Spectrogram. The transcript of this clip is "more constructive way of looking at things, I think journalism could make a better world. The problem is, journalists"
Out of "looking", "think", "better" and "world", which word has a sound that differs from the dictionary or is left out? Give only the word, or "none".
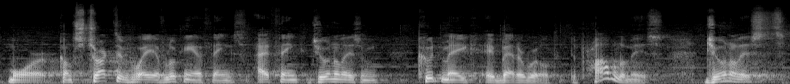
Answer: none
